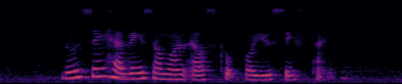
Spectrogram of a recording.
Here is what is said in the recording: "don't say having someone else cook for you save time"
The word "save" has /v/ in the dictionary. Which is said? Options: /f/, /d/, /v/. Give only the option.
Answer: /f/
